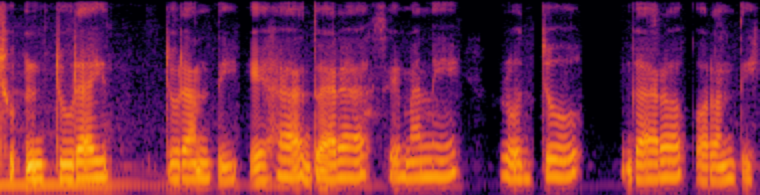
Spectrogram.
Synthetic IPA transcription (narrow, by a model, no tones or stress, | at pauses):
t͡ʃuɾaj | t͡ʃuɾant̪ieɦad̪wa̰ɾasemane | ɾod͡ʒo | ɡaɾɔkɔɾɔnt̪i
